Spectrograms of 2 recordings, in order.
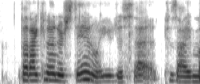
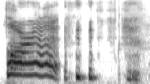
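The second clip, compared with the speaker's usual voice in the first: excited shout; 10 semitones higher than usual. Retold or imitated. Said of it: "I'm like".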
